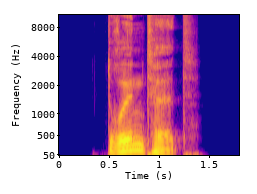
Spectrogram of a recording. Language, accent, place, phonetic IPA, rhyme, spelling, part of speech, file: German, Germany, Berlin, [ˈdʁøːntət], -øːntət, dröhntet, verb, De-dröhntet.ogg
- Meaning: inflection of dröhnen: 1. second-person plural preterite 2. second-person plural subjunctive II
